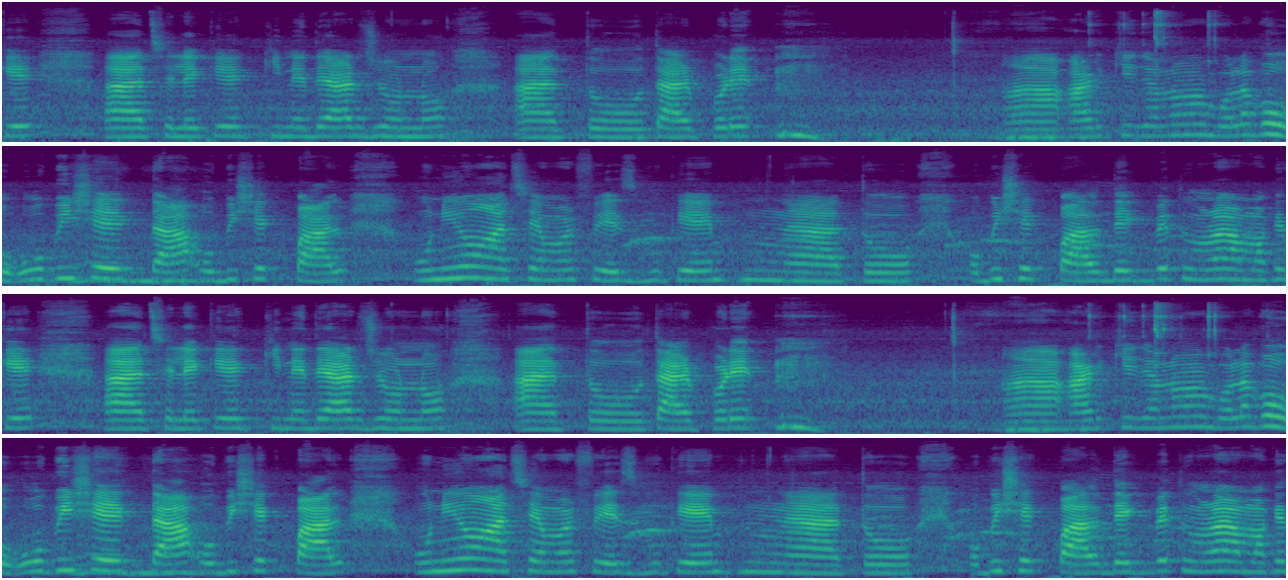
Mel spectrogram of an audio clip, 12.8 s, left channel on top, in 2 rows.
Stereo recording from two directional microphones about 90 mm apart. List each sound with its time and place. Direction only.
0.0 s speech: 35° left (ahead or behind)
